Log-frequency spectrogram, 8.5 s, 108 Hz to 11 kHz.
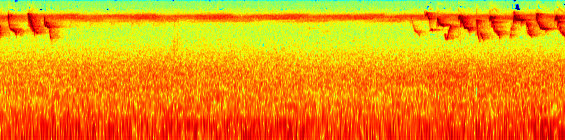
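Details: Warbling white-eye singing in Hashimoto, Wakayama Prefecture, Japan, on 26 June 2021, filmed with a Nikon Coolpix P900: two bursts of rapid, high, tumbling downslurred twitters at the start and end, with a steady shrill insect-like drone throughout.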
